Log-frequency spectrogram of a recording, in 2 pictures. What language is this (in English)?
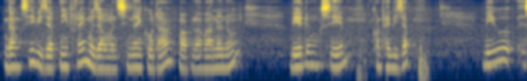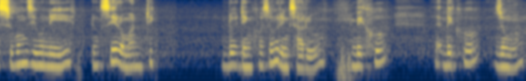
Bodo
